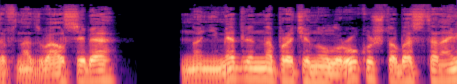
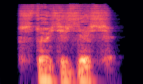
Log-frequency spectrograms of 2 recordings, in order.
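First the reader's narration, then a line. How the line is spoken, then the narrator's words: Quick whisper. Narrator (Russian): быстро прошептал он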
